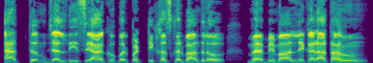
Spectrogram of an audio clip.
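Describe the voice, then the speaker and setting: A crafty village trickster played by a man for an animated folk tale. His voice sits a little high and is recorded dry. He coaxes and boasts with false respect, always selling his scheme. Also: measured pace, no echo, soft background music. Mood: sly, persuasive. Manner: persuasive, boastful, mock-respectful. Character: sly smooth-talking male village swindler posing as returned from heaven.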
